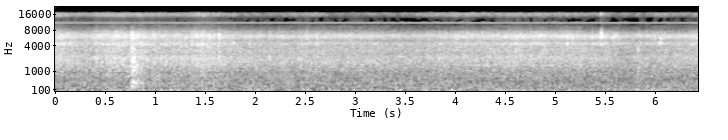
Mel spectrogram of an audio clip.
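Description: Strong storm wind rushing steadily through a palm tree's fronds and buffeting the microphone, with one brief louder noise about a second in.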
